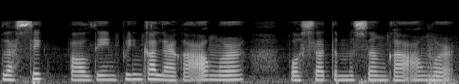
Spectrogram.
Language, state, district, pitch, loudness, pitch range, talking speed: Ao, Nagaland, Kohima, 205 Hz, -18 LUFS, 200-215 Hz, 130 wpm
